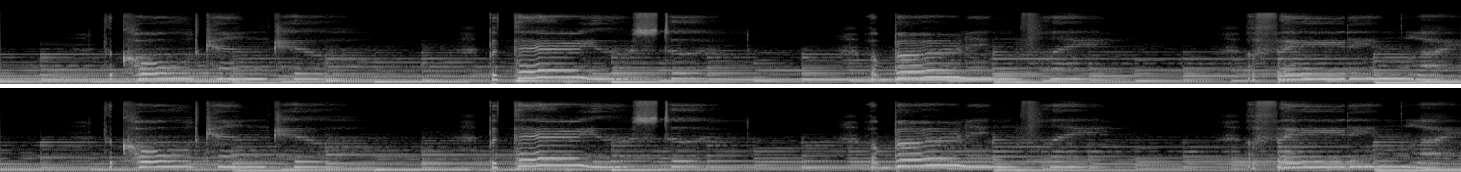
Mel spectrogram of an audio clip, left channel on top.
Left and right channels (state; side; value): normal; both; correlation 0.86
